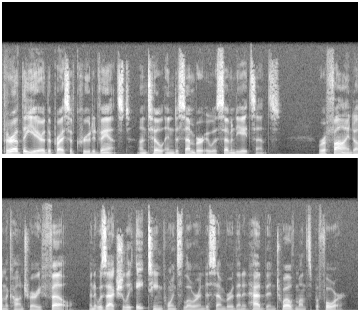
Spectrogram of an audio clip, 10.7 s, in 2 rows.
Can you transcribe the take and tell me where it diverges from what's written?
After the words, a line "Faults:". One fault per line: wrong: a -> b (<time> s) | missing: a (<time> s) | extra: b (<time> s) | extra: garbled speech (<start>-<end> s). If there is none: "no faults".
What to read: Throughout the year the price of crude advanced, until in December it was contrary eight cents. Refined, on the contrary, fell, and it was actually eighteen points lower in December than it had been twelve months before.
Throughout the year the price of crude advanced, until in December it was seventy eight cents. Refined, on the contrary, fell, and it was actually eighteen points lower in December than it had been twelve months before.
Faults:
wrong: contrary -> seventy (3.3 s)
